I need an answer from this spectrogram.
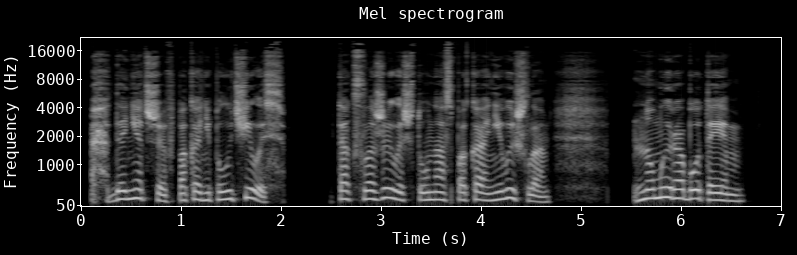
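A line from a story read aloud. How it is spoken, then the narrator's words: Glum mumbling. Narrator (Russian): Долговязый бандит уныло потупился и забормотал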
